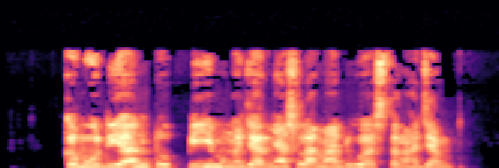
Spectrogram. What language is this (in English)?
Indonesian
